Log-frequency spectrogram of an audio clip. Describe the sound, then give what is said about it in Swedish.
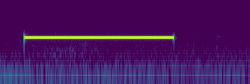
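A single censor bleep: one steady, pure high-pitched tone that holds loudly for about a second and then cuts off abruptly, with no voices audible around it. “eller ja, det här kanske jag också kan blipa eftersom att då, man kanske förstår vem det är, men hon sa så här.”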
